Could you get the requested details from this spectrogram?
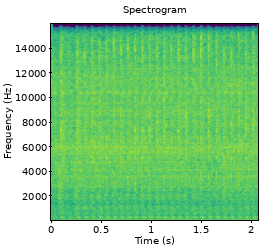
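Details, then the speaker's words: Polaris Sportsman 300 single-cylinder ATV just after a new replacement carburetor was fitted, running with the choke held: a steady, even putter with no knocks or misses. It later runs without choke, though a fuel hose leaks. "Let's see if it starts up. [Music] Hold the choke on it."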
